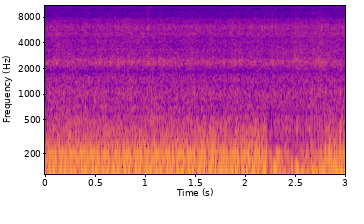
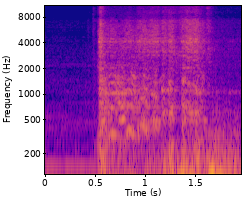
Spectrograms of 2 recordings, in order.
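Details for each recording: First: Big block Ford V8 with a 750 CFM Brawler carburetor, choke set, started stone cold at about 30°: deep, steady low rumble with even firing, no misses or knocks; fine cold start idle. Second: Big block Ford with 750 CFM Brawler carburetor, cold start at about 30° with choke set: catches abruptly, runs loud and uneven, surging and stumbling while still flooded; rough running just after start, throttle used to clear it.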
